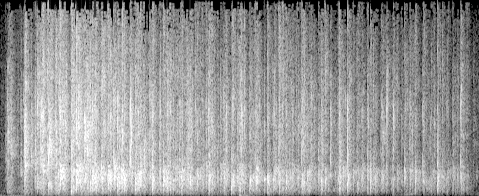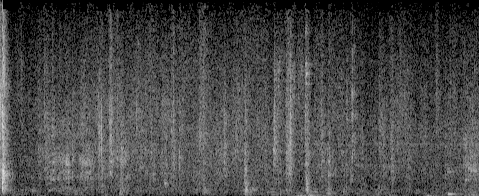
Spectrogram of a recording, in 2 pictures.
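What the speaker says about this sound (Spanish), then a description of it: "Les pido un muy fuerte aplauso para él." Audience applause for an architect introduced as the evening's lecturer, loud and dense for about seven seconds before dropping away to a quiet room with scattered faint noises.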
